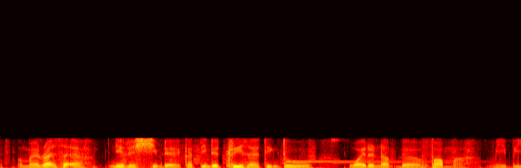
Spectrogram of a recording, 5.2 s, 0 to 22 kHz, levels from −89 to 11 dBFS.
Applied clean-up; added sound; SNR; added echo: none; Doorbell + Writing; 18 dB; none.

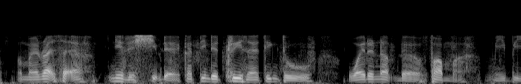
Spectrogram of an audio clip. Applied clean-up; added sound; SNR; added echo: neural mask model Resemble Enhance denoiser.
